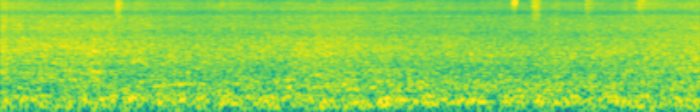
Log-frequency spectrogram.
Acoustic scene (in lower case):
subway station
